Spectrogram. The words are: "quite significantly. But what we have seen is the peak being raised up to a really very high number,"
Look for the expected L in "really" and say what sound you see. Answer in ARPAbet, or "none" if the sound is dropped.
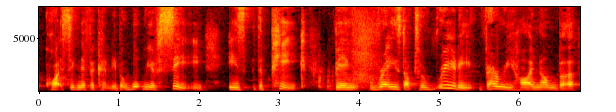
L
